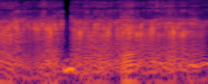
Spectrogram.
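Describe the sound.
A person blows loud, wet raspberry fart noises with their mouth as a jingle for the Obscene Green segment, a sustained sputtering buzz with a brief break partway through, with no speech.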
